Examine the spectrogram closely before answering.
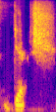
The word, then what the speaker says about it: Gesh: So Dane looked up how to pronounce this, and he says it's Gesh.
